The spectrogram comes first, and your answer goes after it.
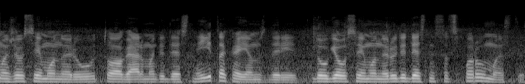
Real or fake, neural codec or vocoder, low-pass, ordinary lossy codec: real; none; 10.8 kHz; MP3, 64 kbps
